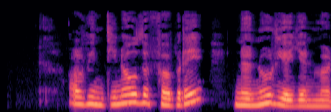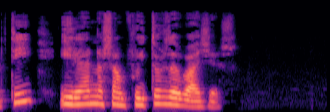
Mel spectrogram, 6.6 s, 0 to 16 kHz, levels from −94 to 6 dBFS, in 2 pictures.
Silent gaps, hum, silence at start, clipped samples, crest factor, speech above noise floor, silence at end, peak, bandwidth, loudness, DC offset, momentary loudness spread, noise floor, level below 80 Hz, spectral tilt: none; none; 0.7 s; under 0.1%; 18 dB; 56 dB; 1.05 s; -4 dBFS; 11 kHz; -20 LUFS; under 0.1%; 8 LU; -76 dBFS; -70 dBFS; -6.5 dB/octave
